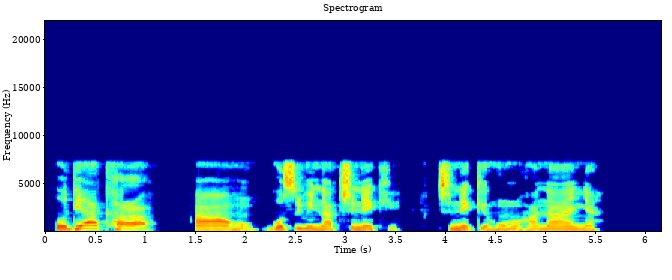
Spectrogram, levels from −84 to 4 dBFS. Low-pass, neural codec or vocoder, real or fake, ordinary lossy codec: 7.2 kHz; none; real; none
